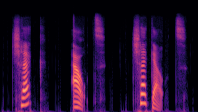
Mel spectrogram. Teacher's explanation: The two words are pushed together with the stress on the first one.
